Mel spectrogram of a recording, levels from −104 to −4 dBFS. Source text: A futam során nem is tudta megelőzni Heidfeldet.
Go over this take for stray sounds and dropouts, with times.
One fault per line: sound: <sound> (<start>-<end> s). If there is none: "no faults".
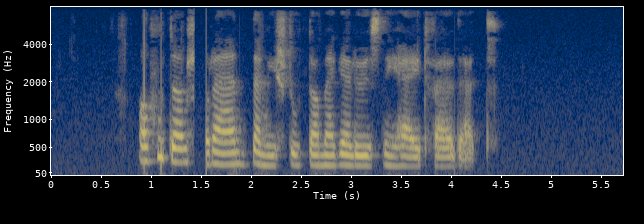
sound: dropout (1.4-1.5 s)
